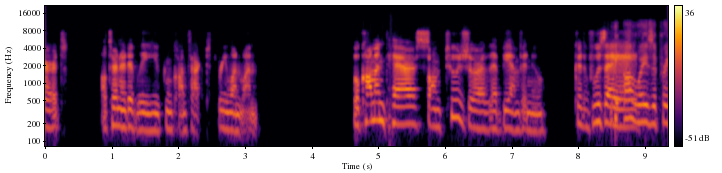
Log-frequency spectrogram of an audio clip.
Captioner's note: French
